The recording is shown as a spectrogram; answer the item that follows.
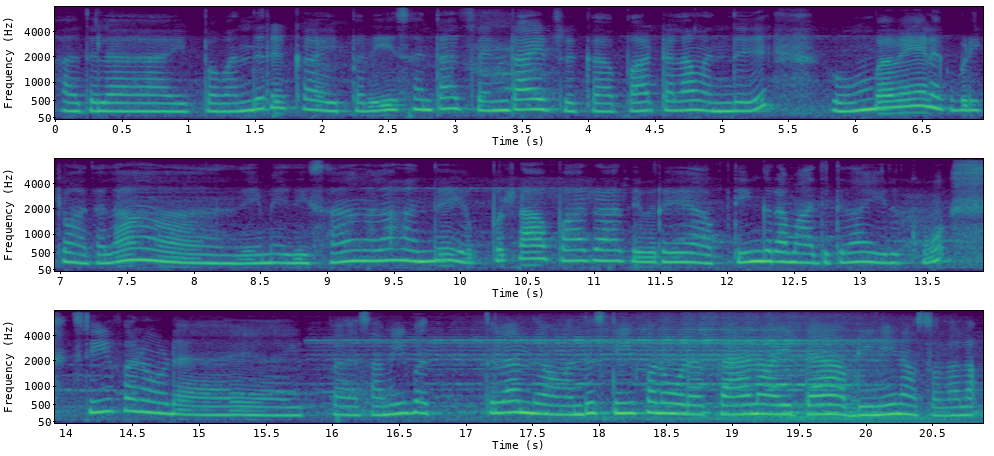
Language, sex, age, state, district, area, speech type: Tamil, female, 30-45, Tamil Nadu, Tiruvarur, rural, spontaneous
